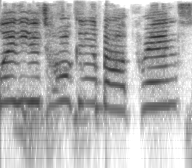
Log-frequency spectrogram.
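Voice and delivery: mock offended complaining. Imitating someone complaining to Prince about being picked on: imitating someone offended. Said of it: "if I was a certain international bovine, I would have been up here like".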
